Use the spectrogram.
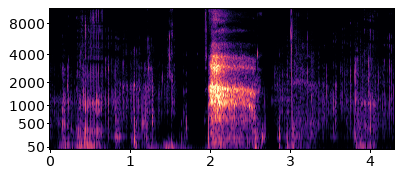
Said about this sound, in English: And maybe you heard me glug, glug, glug some water. And I, just to sort of simulate what that's like.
